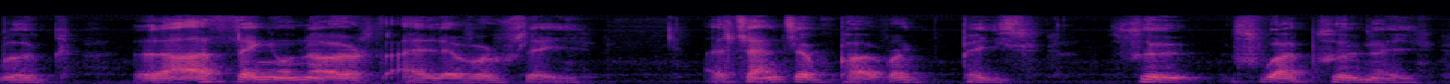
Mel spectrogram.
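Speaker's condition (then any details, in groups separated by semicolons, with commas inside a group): Cerebral palsy; from birth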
